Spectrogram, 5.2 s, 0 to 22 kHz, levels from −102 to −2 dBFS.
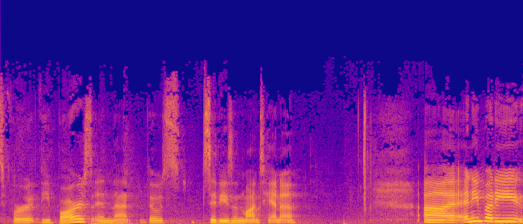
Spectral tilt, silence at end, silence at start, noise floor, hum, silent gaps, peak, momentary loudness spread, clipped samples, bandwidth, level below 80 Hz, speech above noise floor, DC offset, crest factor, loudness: -4 dB/octave; 0 s; 0 s; -44 dBFS; none; none; -2 dBFS; 19 LU; under 0.1%; 15 kHz; -42 dBFS; 27 dB; under 0.1%; 18 dB; -17 LUFS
